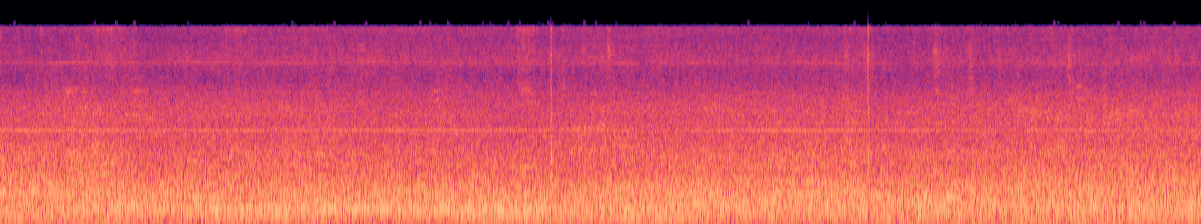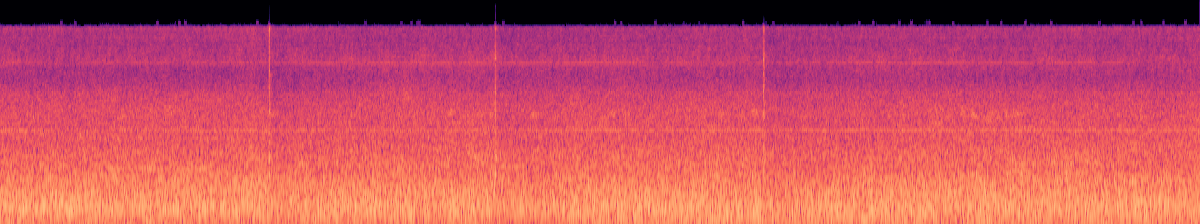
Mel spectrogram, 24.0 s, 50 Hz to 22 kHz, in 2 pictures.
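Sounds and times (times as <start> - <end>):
machine whirring: 0.0 - 24.0.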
